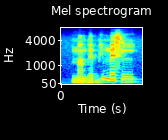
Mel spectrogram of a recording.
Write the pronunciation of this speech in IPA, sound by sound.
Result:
m ã˨ b ɛ˨ b i˨˦ m ɛ˦ s ĩ˧

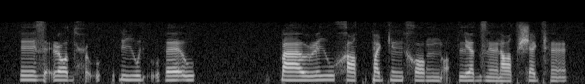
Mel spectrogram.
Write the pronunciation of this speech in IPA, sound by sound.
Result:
e z ɛ̰ ɭ ɔ d ħ ṵ | ɗ i u̯ ɾʲ ṵ | ɛ u̯ | k͡p a u̯ ɭ i u̯ x ɐ tˤ k͡p i ʈ ɾ ĩ x ɔ ŋ͡m ḭ tˤ lʲ ɔ d z ɛ̃ ɾ a tˤ ʃ i ʈʰ ɛ̃

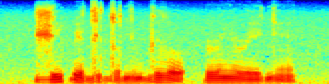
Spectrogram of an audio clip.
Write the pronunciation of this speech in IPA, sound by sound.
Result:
ʒ i ɓ e d i d o d ĩ b ɨ l o | ɹ ĩ ɹ e ɡ ẽ

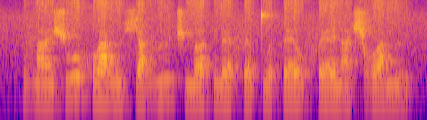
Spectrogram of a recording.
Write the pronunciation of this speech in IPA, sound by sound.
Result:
v ã ɪ̯ ʃ u χʷ a ɣ ʉ ç a v ʉ t͡ʃ n̪ ɐ t n̪ ɛ f ɛ tʷ ɛ θ ɛ ʊ̯ f ɛ ɳ ã ʃ ʁʷ a m ʉ

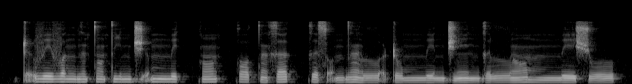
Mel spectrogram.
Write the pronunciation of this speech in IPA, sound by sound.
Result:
ʈ ə̰ v e v ɐ ŋ ɡ ə̃ t̪ ɔ̃ t̪ i n d͡ʒ ə̰ mː e kː ɔ̃ kː ɔ t̪ ɐ̃ x ɐ kː ə s ɔ̰ n d ɐ̃ lː ɔ̰ ʈ o mː e n d͡ʒ ẽ ŋ ɡ ə lː ɔ̃ mː e ʃ o

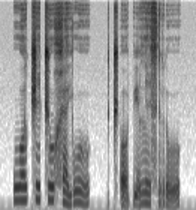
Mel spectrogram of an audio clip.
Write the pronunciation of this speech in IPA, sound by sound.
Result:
w o˦˥ l t͡ʃ i˦˥ t͡ʃ u˦˥ x ɛ˧˩˧ j w u˧˩˧ | t͡ʃʼ o̰˧˩˧ pʲ ḛ˧˩˧ l i˧˩˧ s r ṵ˧˩˧

